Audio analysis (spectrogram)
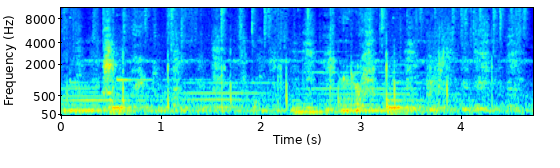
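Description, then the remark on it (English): A dog named Strawberry, out on a night walk, gives several short whining yips and whimpers in quick succession, moderately loud, over a steady, noisy outdoor background. “That night, after dinner, Tito went out for a walk with his dog, Strawberry.”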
